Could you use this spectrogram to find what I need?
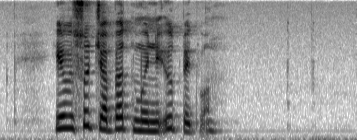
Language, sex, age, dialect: Faroese, female, 15-35, Suðuroy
